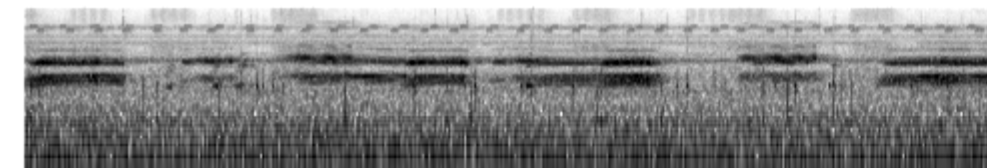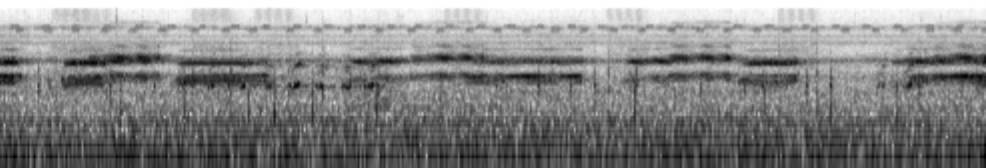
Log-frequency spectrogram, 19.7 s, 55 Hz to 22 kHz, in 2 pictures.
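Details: Frogs calling together, recorded on 7/5/2017: a dense chorus of bright, tonal, two-pitched croaks in overlapping bursts every second or two, over a steady high, pulsing background trill.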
